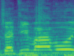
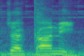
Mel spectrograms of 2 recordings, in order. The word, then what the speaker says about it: Chakthani: That is, Chativavo is a mispronunciation of Chakthani.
